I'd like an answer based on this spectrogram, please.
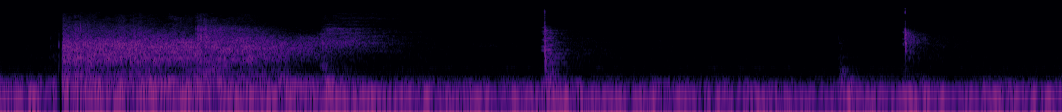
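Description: Audience applause breaks out sharply and fades away over about a second and a half. Then come two sharp clicks of snooker balls, a couple of seconds apart.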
